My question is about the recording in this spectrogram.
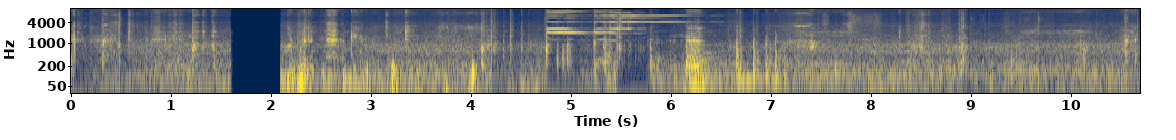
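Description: Steel car wheel being pulled off its hub, with knocks, clicks and scraping of metal parts and rubber tyre on concrete. A short metallic ring sounds about five seconds in, and the sound drops out briefly near the start.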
